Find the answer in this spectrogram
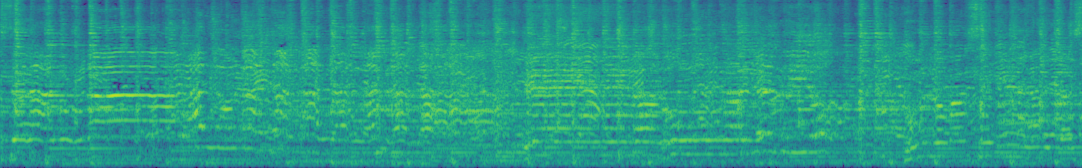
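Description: Live acoustic guitar accompanying male voices singing a song in Spanish, with long held sung notes about a second in and again around the middle.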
